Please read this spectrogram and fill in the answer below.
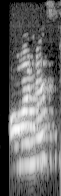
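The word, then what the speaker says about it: honest: ऑनेस्ट man word क्या दे रखा है? ऑनेस्ट मैन। उसके लिए क्या आर्टिकल यूज़ करेंगे हम? एन। क्यों करेंगे? क्योंकि एच मैंने बताया था साइलेंट है।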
